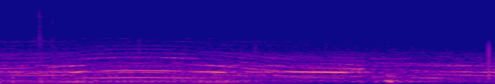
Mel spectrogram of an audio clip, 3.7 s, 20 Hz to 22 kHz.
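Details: 1999 Mitsubishi Pajero iO: wavering whine drifting in pitch over running engine, present from start, worse when warm and with driving; alternator bearings, A/C compressor or water pump suspected by different mechanics; undiagnosed.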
